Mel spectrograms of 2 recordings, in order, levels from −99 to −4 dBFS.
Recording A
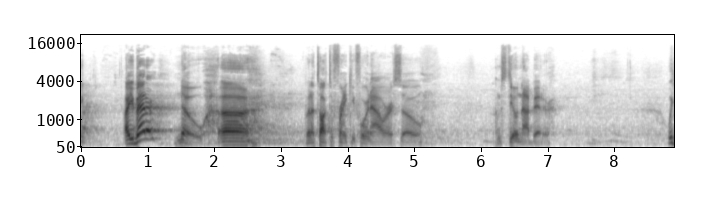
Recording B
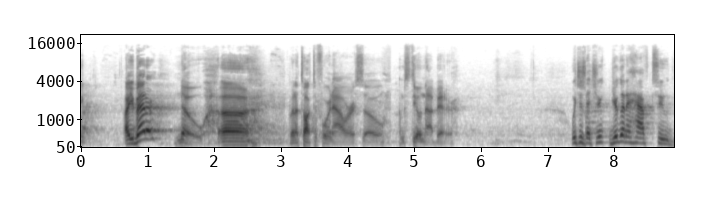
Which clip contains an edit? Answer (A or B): B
